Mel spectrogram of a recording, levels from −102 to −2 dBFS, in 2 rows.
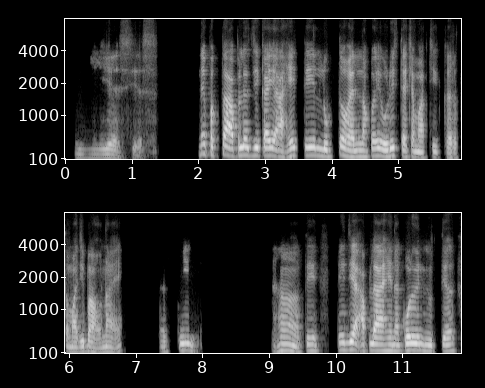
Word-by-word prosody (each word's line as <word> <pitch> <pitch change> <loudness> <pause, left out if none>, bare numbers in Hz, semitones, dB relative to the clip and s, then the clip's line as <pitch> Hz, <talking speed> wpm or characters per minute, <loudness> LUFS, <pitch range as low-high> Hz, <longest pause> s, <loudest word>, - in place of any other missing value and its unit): Yes, 95 -2 -11
yes. - - -16 0.8
नाही 200 +1 -4
फक्त 170 -1 -2
आपलं 165 +3 +5
जे 165 0 +3
काही 160 0 +4
आहे 135 +1 +1 0.2
ते 165 0 +3
लुप्त 140 +1 -2
व्हायला 135 -5 +3
नको 130 +3 -5
आहे 155 - +2
एवढीच 155 +2 +3
त्याच्यामागची 120 -2 -2
खरं 105 0 -4
तर 110 - -6
माझी 105 +1 -2
भावना 105 -1 -1
आहे. 100 -2 -8 0.6
अ, 110 - -11
ती 285 - -3 1.3
हां. 130 -2 -3
ते, 135 0 -3 0.3
ते 155 - -2
जे 165 - +6
आपलं 140 -1 +2
आहे 135 0 +4
ना, 130 -1 -1
"कोळी 145 +3 +5
नृत्य" 130 0 -3
135 Hz, 155 wpm, -24 LUFS, 110-150 Hz, 1.3 s, जे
